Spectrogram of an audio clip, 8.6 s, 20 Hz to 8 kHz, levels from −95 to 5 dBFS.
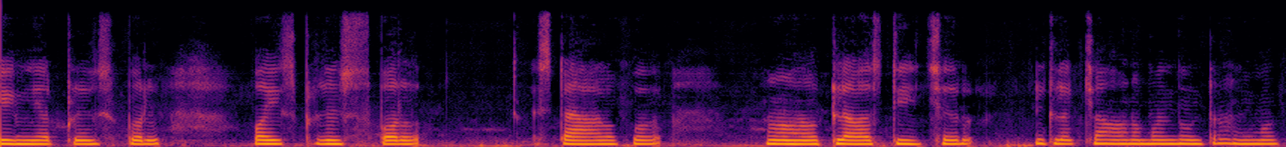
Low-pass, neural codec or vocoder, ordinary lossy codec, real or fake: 7.2 kHz; codec, 16 kHz, 2 kbps, FreqCodec, larger model; none; fake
